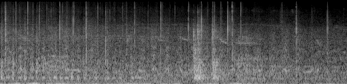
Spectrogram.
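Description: High flying pigeons at a loft in Pachgram, Murshidabad, coo softly amid steady outdoor bird chatter, with one fuller call rising near the middle.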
